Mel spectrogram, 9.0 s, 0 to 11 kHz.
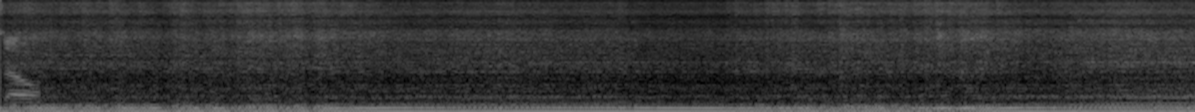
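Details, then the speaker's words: Freshly rebuilt Nissan KA24DET at first start, low idle wandering up and down; owner says vacuum leak from untightened lines to the blow-off valve causing jumpy rpm; running with oil pressure, no obvious leaks. "i should probably tighten that because i'm not digging the jumpy rpms right now but it's running"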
